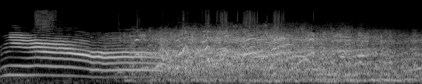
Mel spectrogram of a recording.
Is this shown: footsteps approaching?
no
